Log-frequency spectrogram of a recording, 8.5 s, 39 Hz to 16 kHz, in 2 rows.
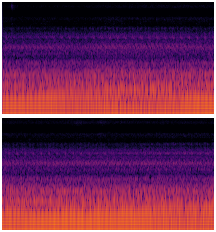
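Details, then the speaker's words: Ford 6.4 Power Stroke V8 diesel after number three injector replacement: lumpy, uneven idle chug about three beats a second; cylinder three adding 19 points of fuel, still running rough, no fault codes. "when it's adding 19 points of fuel the number three and it's still not running right that's not uh that's not a good sign"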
